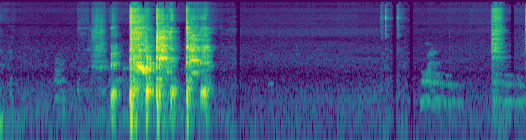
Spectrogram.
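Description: A lecturer with a strained voice gives a burst of several harsh, close coughs in quick succession, followed by quiet breaths and faint small sounds.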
